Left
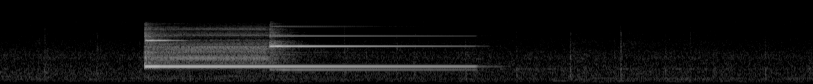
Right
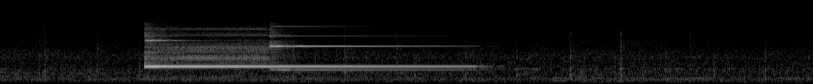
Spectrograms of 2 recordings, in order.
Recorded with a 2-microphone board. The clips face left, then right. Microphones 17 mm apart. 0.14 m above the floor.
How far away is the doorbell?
About 1.8 m.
